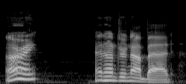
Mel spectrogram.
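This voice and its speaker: A man's voice: sits high, very animated, normal speed, music in the background. A man hosting a casual reaction commentary, speaking informally and musing aloud. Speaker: reaction video host.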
